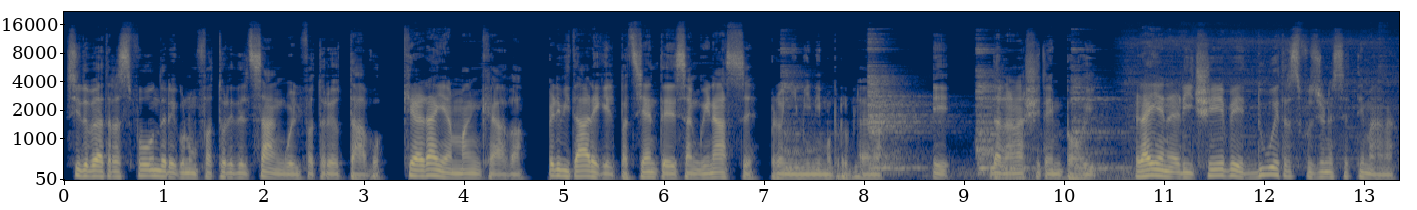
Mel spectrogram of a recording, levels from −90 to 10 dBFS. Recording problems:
household noises; noticeable; from 7.5 s on; 10 dB below the speech

